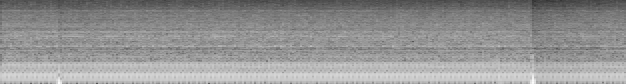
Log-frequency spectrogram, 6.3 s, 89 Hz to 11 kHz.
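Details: Briggs & Stratton Storm Responder 5500 W generator (model 030430A-00), previously seized engine, indoor test with fuel on the carburetor: constant, even drone at steady speed, no misses, knocks or surging apart from two brief clicks; runs healthily and makes power.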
